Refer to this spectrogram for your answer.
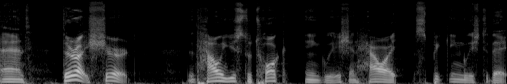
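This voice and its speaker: A man talks with a non-native accent and lively intonation. The recording is very clean with a silent background, dry and close with no echo. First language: not English. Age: 20s. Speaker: motivational podcaster. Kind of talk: solo podcast monologue. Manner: forceful, profanity-laden; occasional stumbles.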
